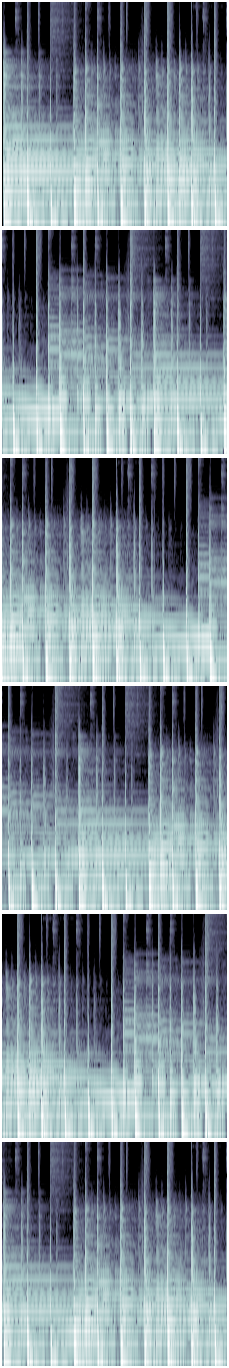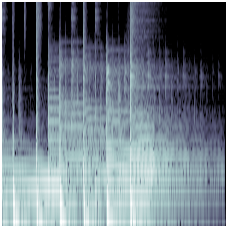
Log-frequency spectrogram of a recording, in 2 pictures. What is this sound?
sneaky guitar (loop)
guitar, sneaky, fl-studio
